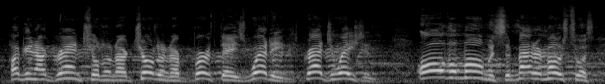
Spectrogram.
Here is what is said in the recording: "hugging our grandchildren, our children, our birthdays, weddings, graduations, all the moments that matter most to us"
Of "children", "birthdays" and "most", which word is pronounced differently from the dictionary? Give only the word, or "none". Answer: none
